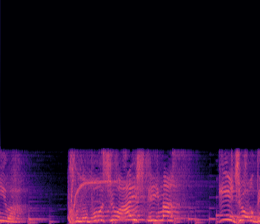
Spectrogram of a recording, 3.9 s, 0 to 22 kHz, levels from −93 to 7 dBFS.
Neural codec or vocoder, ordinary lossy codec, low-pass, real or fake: vocoder, 24 kHz, 100 mel bands, Vocos; none; 7.2 kHz; fake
